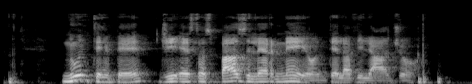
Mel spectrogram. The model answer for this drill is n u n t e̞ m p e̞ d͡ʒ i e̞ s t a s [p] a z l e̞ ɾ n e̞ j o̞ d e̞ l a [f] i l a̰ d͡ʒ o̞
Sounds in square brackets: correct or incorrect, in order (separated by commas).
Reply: incorrect, incorrect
